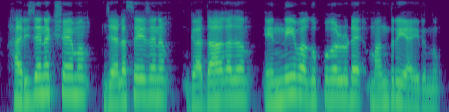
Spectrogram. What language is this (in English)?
Malayalam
